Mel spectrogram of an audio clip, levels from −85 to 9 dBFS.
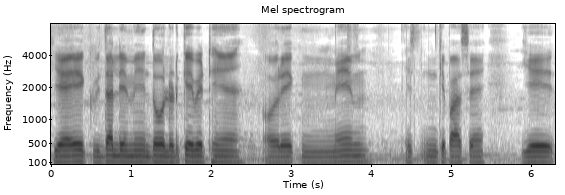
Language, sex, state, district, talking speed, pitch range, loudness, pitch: Hindi, male, Rajasthan, Bikaner, 150 wpm, 110-120 Hz, -18 LUFS, 115 Hz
